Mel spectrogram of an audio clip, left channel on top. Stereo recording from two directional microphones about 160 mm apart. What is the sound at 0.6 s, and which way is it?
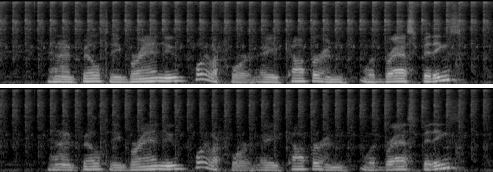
Speech, 90° left.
